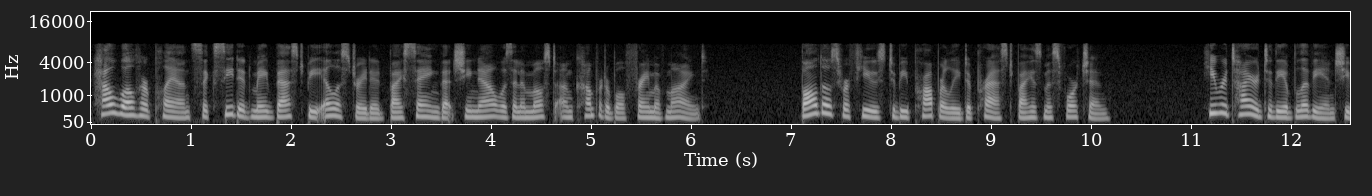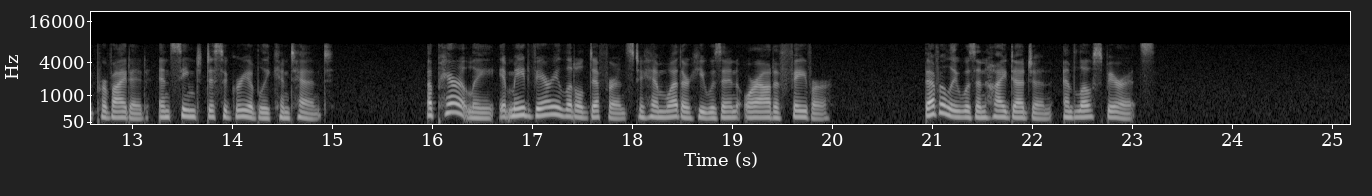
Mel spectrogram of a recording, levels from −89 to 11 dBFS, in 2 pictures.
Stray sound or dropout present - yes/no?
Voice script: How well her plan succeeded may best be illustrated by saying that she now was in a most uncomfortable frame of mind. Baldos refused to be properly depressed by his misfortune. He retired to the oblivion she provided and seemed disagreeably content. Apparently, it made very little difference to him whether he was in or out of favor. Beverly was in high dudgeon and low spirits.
no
